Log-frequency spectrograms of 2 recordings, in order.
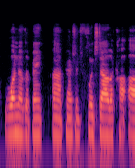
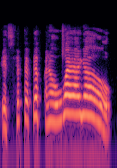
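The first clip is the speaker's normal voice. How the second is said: heroic take-off cry; 10 semitones higher, 8 dB louder than usual. Acted. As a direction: launch yourself with a rallying cry. Superhero dog's take-off catchphrase.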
